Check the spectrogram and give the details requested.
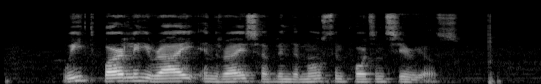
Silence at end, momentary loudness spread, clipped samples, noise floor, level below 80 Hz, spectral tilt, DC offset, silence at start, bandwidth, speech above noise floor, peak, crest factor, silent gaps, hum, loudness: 0.4 s; 16 LU; under 0.1%; -60 dBFS; -58 dBFS; -4.5 dB/octave; under 0.1%; 0.65 s; 11.5 kHz; 39 dB; -4 dBFS; 20 dB; none; none; -21 LUFS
